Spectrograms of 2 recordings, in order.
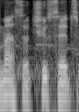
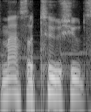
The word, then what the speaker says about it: Massachusetts: she isn't a flavor my mom has been pronouncing Massachusetts Massa to chutes for years and no one corrected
